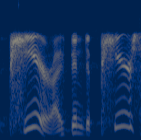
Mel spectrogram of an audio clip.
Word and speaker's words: Pierre: I've been to Pierre, South Dakota, because I like collecting state capitals.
